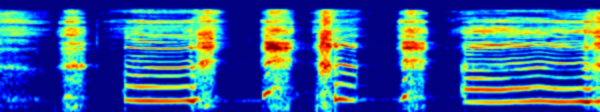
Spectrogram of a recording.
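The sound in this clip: A child crying after tripping and falling: six bursts of wailing sobs, two of them long and drawn-out, broken by short gasping pauses.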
